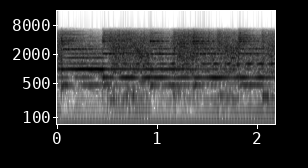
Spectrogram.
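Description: Percussion music with drums and metallic strikes, a fresh loud strike about half a second in and another near the end, over a sustained ringing tone.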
